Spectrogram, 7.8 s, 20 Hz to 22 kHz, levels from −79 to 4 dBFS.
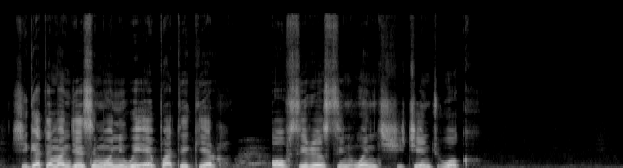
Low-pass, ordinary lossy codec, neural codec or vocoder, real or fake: none; none; none; real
